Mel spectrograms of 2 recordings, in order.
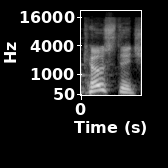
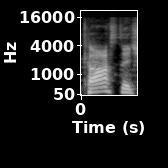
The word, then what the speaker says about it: Kostic: The one that threw me, I was saying Kostich until Mitch Fortner said Kostich, and we know how important getting every aspect of the name right is to Mitch.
